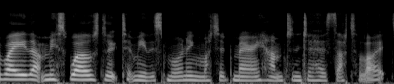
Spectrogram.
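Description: A short recording of speech, with nothing technically wrong to be heard anywhere in it. No dropouts, glitches, level problems or other faults turn up at any point.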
